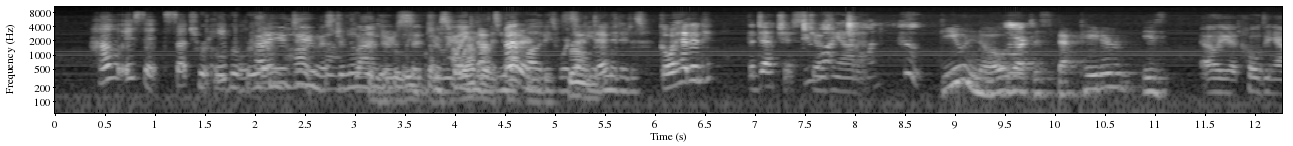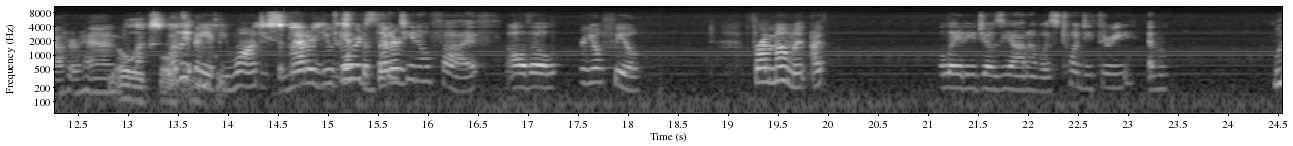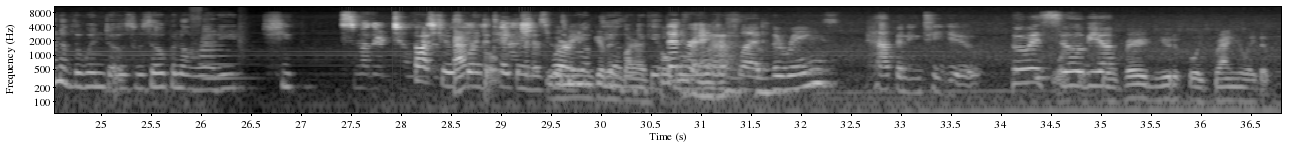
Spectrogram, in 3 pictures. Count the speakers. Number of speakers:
nine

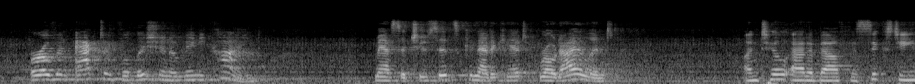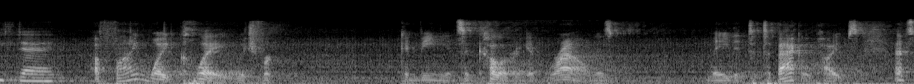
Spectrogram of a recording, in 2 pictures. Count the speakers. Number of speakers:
four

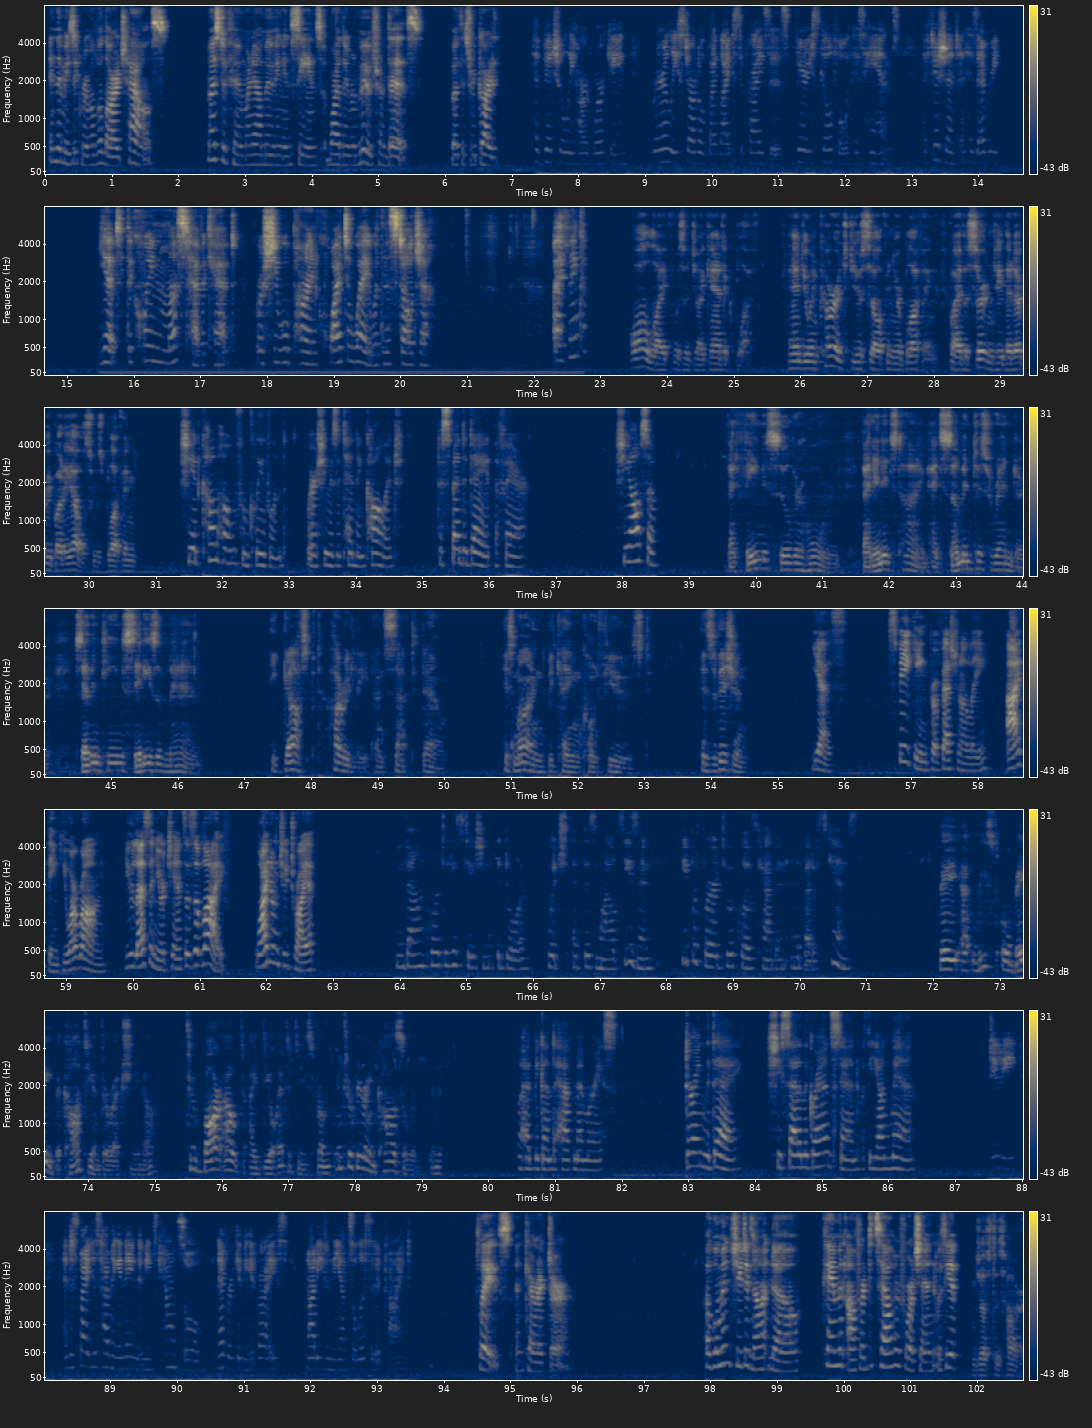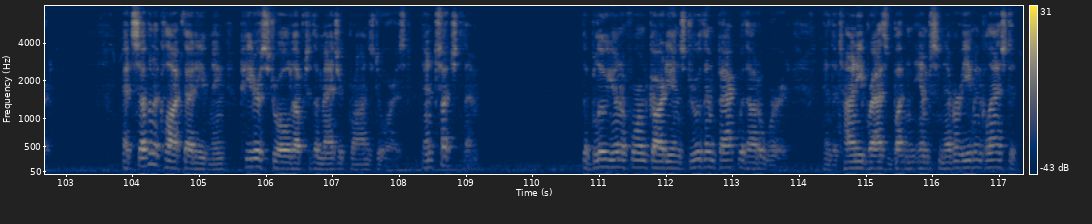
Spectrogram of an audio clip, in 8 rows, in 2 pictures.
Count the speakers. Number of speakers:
ten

